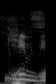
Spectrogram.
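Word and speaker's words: Kiwior: I don't know how. So is it a V? – I think the Polish pronunciation is Kivior. Yes. Yeah.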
